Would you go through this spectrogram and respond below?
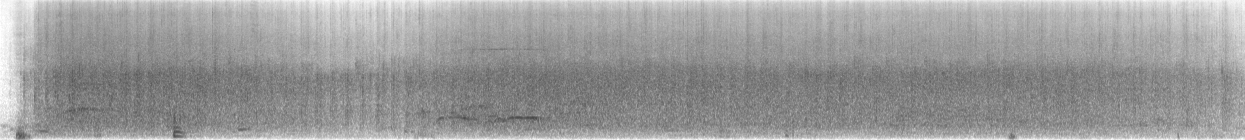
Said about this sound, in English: We're going to be introducing our panel right now. And I guess, we have a round of applause for our panel.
